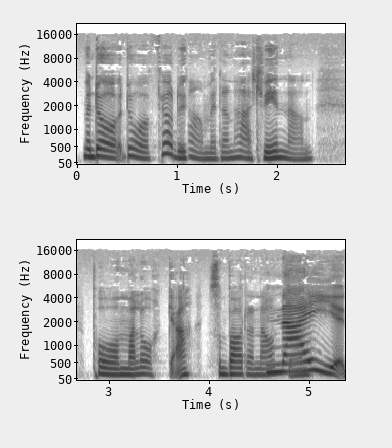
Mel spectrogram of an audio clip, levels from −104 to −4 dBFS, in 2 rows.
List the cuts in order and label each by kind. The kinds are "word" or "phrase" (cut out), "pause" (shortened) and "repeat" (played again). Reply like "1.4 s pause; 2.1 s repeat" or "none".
1.1 s word; 1.8 s word; 3.9 s pause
